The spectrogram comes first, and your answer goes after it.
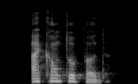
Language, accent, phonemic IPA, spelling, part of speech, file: French, France, /a.kɑ̃.tɔ.pɔd/, acanthopode, adjective, LL-Q150 (fra)-acanthopode.wav
- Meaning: acanthopodous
